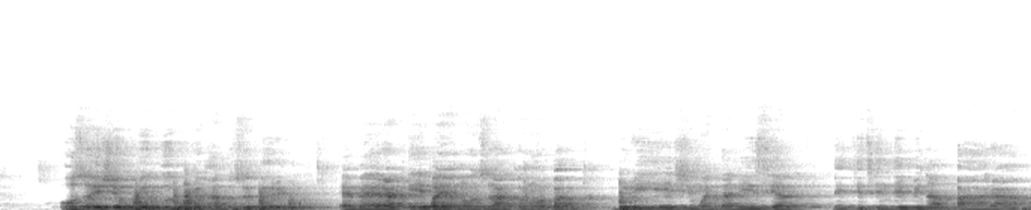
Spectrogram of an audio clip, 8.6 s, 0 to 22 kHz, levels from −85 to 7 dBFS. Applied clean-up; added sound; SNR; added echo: none; none; none; reverberation time 0.9 s.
